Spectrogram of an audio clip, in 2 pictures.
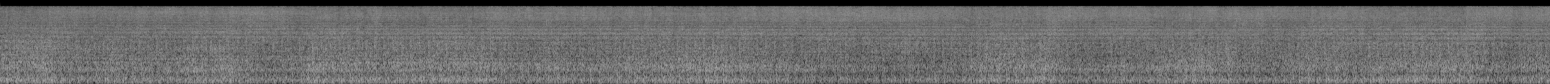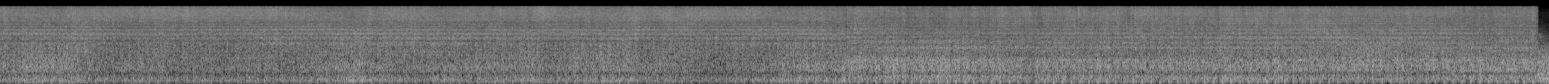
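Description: Road-marking equipment running steadily: an engine drone with a continuous hiss from a gas-fired heat lance burning against the road surface.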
